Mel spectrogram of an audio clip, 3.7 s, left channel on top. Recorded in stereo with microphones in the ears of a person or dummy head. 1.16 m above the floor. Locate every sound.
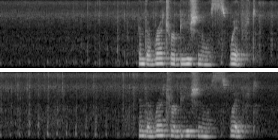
1.9 s a woman speaking: 70° left (ahead or behind), 0.6 m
